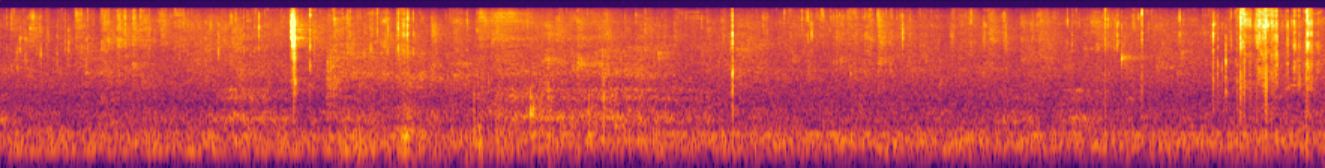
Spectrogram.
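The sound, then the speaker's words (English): Faint crinkling and tearing as the cellophane top of a prefilled communion cup is peeled back, a soft papery rustle broken by a few sharper crackles. “There's two parts to it. The cellophane on the top, pull back.”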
